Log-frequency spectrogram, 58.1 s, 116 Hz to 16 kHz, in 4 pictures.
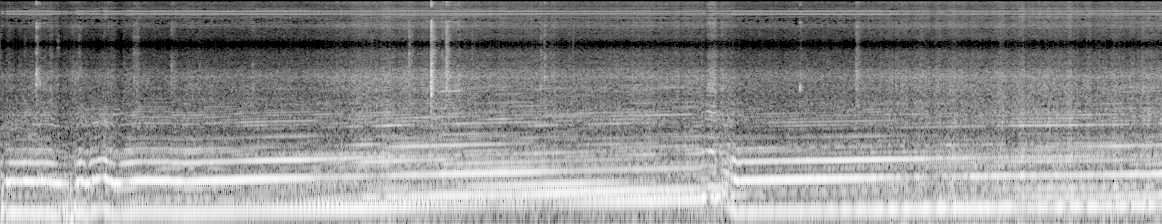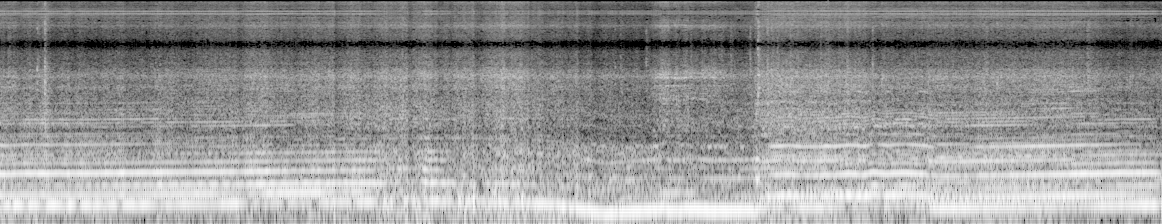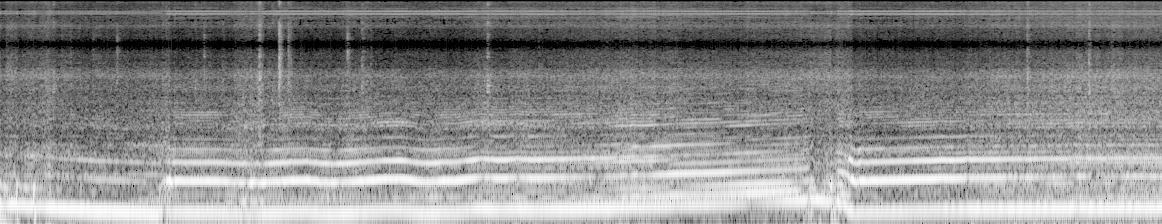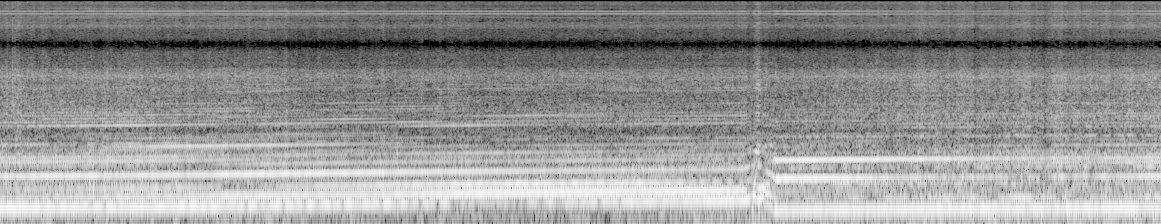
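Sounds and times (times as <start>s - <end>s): race car engine from cabin: 0.0s - 58.0s.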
